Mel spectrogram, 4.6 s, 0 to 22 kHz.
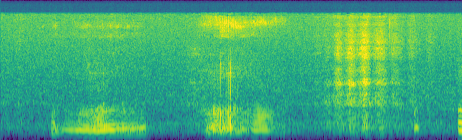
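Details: A 7-month-old puppy named Jojo snores in its sleep with two droning, buzzy snores about a second long, spaced a second apart. Soft rustling and faint clicks follow at the end.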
